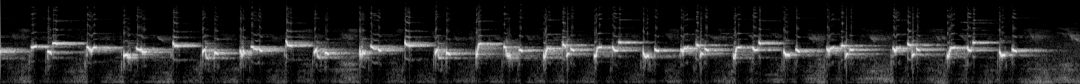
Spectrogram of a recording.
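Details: Energetic lure song of a yellow-vented bulbul, meant to set other bulbuls singing; dense, continuous chains of warbled whistled notes with crisp onsets, jumping up and down in pitch for the whole stretch.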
